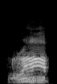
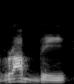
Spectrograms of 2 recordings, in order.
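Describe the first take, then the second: First: The word ends without a final ee vowel. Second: The word ends with a final ee vowel. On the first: This is the ancient form of the title. "in the ancient form, the the way they said it is Rab" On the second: This is the Neo-Aramaic form of the title. "they would pronounce the little I and they say Rabbi"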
